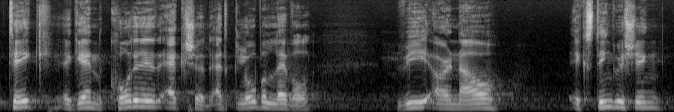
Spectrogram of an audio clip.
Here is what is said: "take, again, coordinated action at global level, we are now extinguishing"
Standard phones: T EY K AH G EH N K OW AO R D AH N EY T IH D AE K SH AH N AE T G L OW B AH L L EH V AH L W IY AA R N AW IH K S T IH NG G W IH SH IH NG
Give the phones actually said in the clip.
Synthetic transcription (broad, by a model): T EY K AH G EH N K OW AO R D AH N EY T IH D AE K SH AH N AE T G L OW B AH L L EH V AH L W IY AA R N AW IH K S T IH NG G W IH SH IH NG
